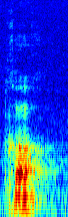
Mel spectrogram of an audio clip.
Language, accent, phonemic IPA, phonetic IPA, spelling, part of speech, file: Armenian, Eastern Armenian, /χɑʁ/, [χɑʁ], խաղ, noun, Hy-խաղ.ogg
- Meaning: 1. game, play 2. acting, performing 3. song, tune 4. dance 5. prank; joke 6. modulations of voice during singing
